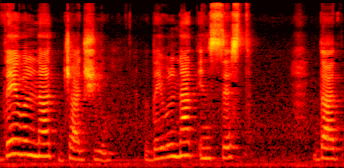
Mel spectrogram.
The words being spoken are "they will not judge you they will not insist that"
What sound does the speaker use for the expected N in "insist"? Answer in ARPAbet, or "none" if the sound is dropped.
N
